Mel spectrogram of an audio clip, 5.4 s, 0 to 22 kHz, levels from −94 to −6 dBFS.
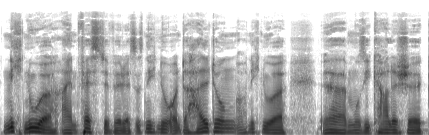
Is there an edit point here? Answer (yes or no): no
